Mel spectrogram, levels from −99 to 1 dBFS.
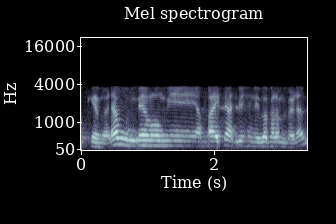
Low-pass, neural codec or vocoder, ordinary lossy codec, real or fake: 3.6 kHz; codec, 24 kHz, 6 kbps, HILCodec; none; fake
